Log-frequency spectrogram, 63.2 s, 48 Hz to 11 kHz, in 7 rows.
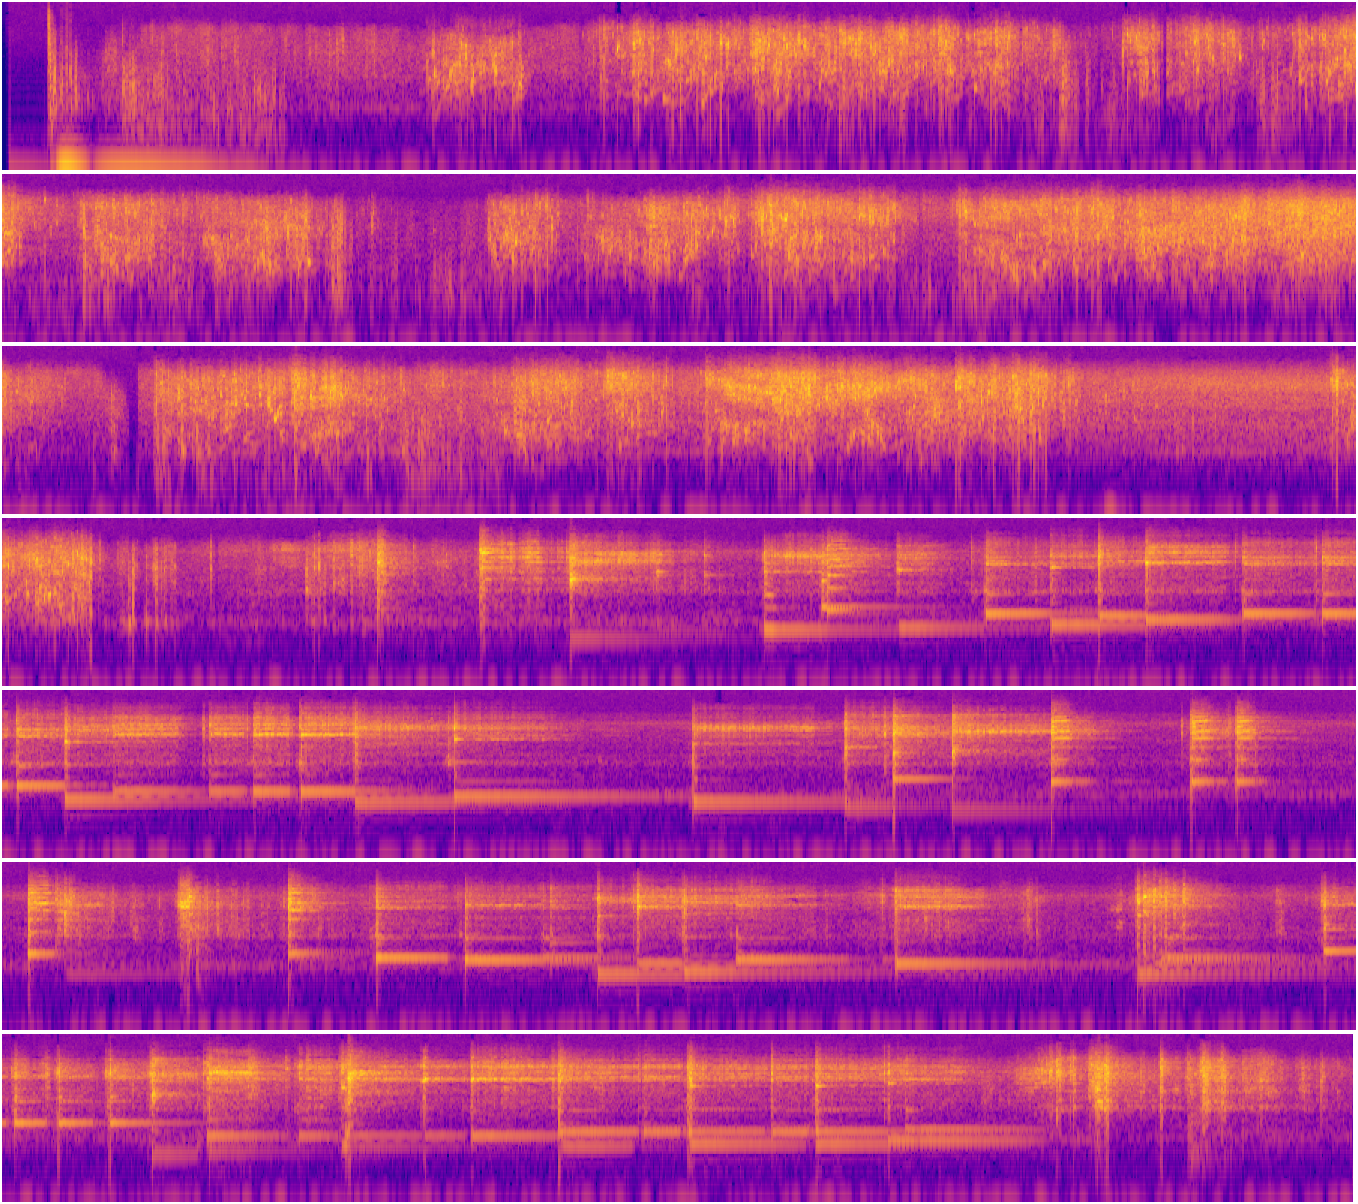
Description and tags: Recording of hand moving in water and plucking of ancient instrument, in 2011.
Recorded on mini-tape recorder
